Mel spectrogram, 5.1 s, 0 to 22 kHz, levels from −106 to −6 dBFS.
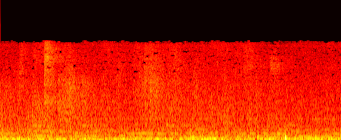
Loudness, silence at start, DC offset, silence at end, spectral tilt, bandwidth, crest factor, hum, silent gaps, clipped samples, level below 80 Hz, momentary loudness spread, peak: -41 LUFS; 0 s; under 0.1%; 0 s; -4.5 dB/octave; 6.8 kHz; 22 dB; none; none; under 0.1%; -40 dBFS; 7 LU; -16 dBFS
